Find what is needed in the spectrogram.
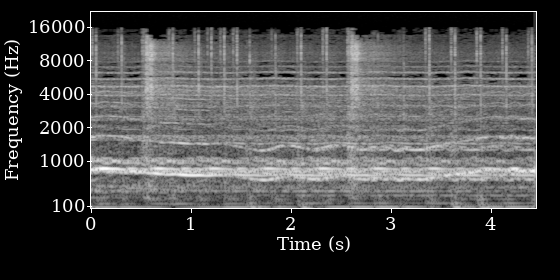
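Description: Theremin holding a long wavering note that sinks slightly in pitch partway through. Underneath runs an electronic backing track with a pulsing low bass, fast ticking percussion and a swell of noise about every two seconds.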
